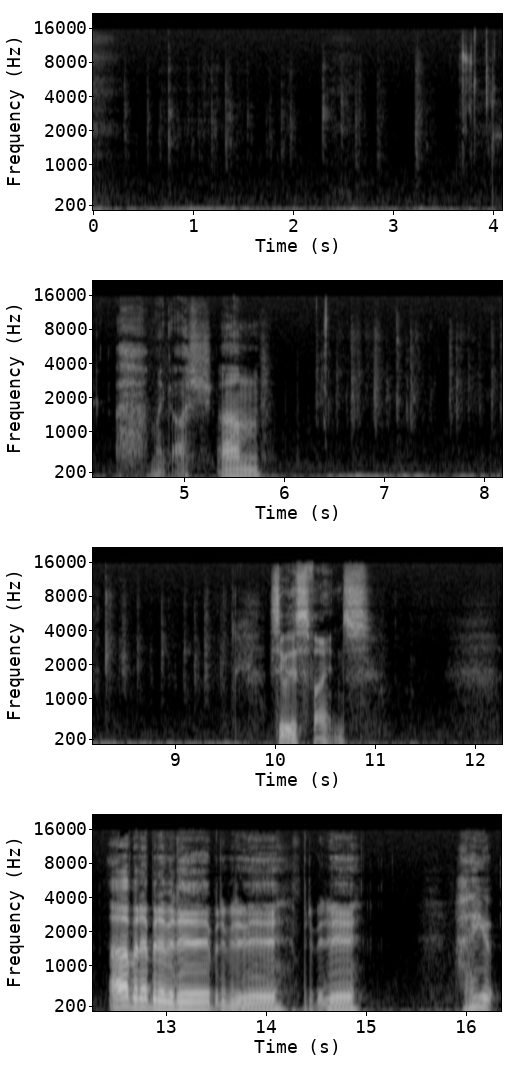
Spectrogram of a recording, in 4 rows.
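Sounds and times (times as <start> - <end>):
typing on a computer keyboard: 0.2 - 4.0, 5.7 - 9.9
speech: 4.7 - 5.9, 10.0 - 11.0, 12.4 - 15.0, 15.9 - 16.3.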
